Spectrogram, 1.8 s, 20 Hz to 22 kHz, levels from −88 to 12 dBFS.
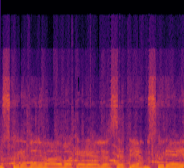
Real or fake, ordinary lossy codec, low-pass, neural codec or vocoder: fake; Opus, 16 kbps; 19.8 kHz; vocoder, 48 kHz, 128 mel bands, Vocos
